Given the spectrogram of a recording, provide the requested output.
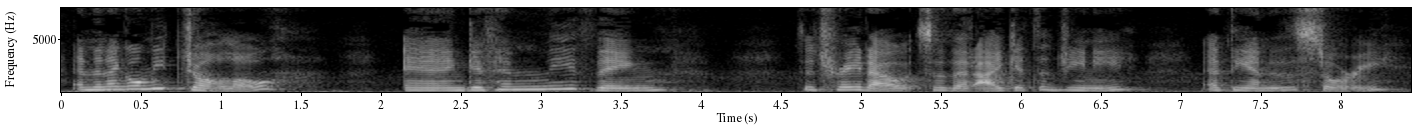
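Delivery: normal talking voice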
